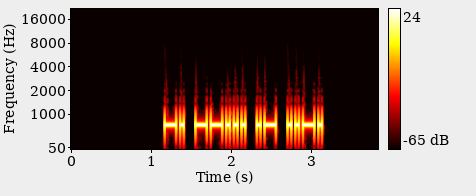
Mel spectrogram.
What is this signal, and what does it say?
Morse code, heard as a keyed tone, about 25 wpm, 700 Hz. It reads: N7AF
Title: USA Call Signs - 4 Characters - 2x Character Spacing - 25wpm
